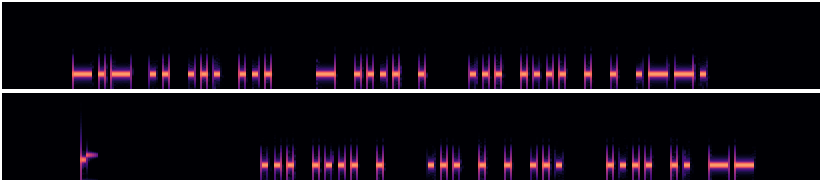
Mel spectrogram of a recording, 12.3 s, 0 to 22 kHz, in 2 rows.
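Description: A single steady beep tone keyed on and off in rapid Morse code bursts of short and long pulses at 25 words per minute, with one sharp click midway and a brief gap, clear with no voices.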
